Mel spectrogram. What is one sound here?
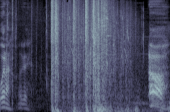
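Rapid gunfire rattles in short bursts.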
